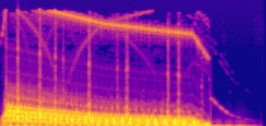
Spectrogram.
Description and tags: A synthetic vehicle slowing down to stop with backfire.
